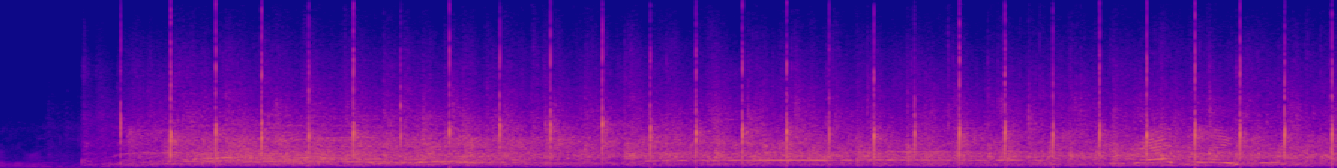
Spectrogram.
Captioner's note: applause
